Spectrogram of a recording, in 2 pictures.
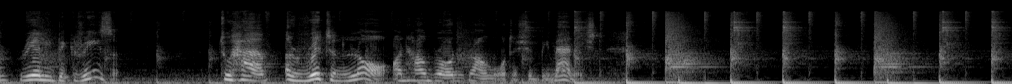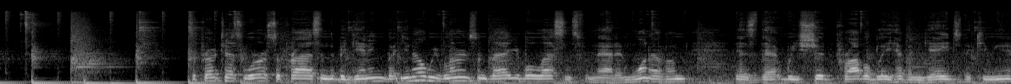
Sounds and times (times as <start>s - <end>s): Music: 0.0s - 20.2s
Speech: 2.2s - 5.9s.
